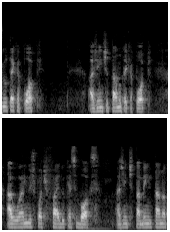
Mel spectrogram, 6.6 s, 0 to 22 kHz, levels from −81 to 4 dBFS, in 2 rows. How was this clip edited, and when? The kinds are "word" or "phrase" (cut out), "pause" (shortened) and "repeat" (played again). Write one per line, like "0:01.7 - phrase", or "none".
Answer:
0:02.4 - phrase
0:03.7 - word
